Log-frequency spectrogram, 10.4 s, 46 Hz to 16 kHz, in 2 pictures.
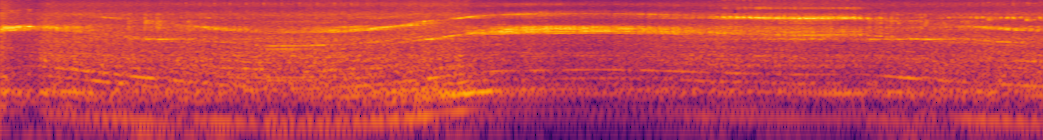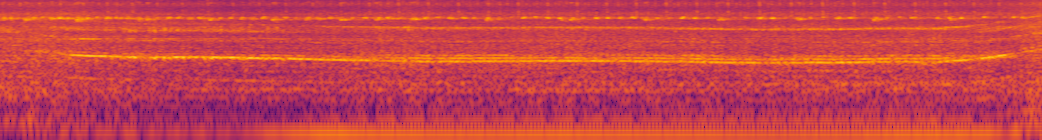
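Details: Mercedes E55 AMG supercharged V8 after installing a new water pump, fixed supercharger pulley and billet pulleys, which bring more boost: loud high supercharger whine rising and falling with each throttle blip. Strong but normal, healthy blower whine.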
